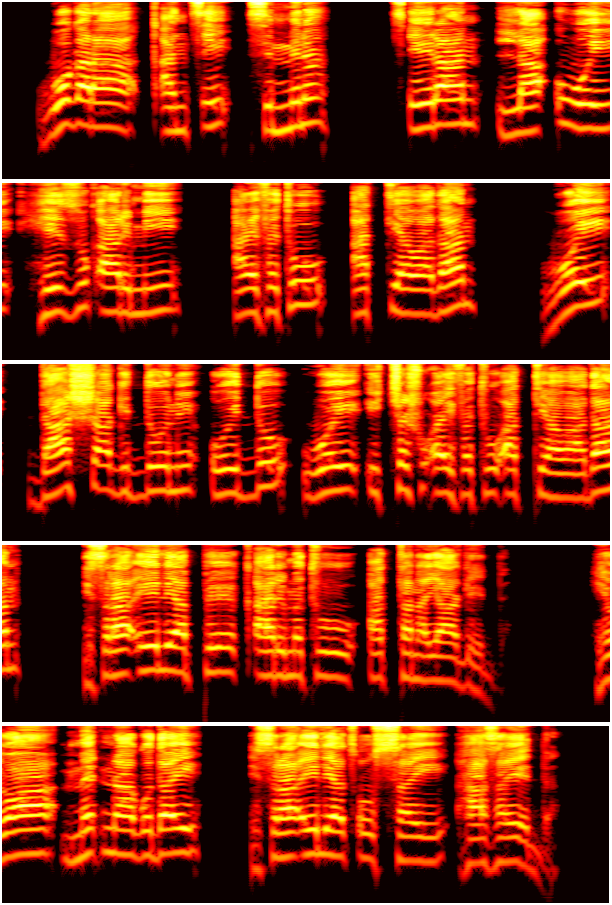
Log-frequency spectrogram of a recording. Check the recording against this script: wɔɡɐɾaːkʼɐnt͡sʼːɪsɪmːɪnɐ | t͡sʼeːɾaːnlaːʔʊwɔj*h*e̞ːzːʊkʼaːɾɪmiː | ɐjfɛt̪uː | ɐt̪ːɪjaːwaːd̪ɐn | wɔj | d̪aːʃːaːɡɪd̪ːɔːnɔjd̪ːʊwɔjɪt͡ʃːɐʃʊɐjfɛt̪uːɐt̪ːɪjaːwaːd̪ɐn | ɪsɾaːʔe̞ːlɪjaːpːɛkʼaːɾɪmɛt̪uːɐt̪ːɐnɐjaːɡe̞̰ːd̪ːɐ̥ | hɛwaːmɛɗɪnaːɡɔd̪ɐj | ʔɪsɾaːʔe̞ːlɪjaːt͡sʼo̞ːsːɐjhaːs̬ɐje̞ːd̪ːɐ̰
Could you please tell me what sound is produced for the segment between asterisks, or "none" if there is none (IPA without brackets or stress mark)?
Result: h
